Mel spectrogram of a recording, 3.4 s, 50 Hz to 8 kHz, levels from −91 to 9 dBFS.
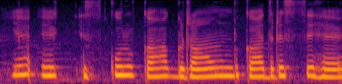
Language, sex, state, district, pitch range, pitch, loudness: Hindi, female, Jharkhand, Palamu, 240-270 Hz, 260 Hz, -15 LUFS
